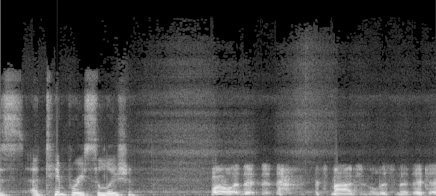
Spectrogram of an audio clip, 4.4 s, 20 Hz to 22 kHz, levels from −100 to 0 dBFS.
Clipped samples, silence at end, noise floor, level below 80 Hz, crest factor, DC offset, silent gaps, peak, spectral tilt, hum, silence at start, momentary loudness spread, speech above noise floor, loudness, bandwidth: under 0.1%; 0 s; -39 dBFS; -62 dBFS; 16 dB; under 0.1%; none; 0 dBFS; -5 dB/octave; none; 0 s; 10 LU; 23 dB; -16 LUFS; 16 kHz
